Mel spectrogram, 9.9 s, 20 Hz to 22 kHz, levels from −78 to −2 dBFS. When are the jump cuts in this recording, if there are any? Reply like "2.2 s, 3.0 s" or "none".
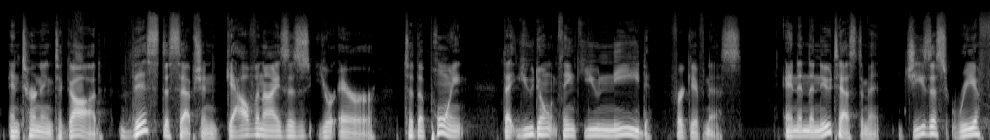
1.1 s, 7.7 s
